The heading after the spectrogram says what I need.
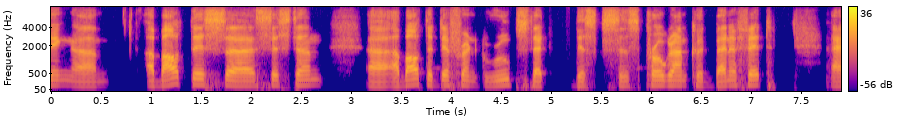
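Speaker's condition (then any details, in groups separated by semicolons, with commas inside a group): No condition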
